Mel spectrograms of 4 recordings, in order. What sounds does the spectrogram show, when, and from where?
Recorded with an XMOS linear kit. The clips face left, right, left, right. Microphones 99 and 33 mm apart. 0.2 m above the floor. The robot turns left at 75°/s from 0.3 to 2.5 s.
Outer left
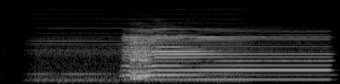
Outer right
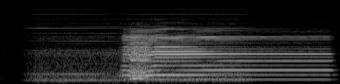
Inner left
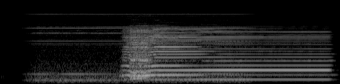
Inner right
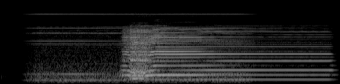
1.2 s a violin: 155° right, 2.5 m; by 3.3 s 110° left, 2.5 m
